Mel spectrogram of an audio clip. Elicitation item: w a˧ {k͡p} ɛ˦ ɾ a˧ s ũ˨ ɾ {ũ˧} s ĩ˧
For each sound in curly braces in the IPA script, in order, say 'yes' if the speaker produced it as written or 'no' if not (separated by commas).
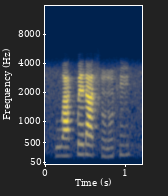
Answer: yes, yes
